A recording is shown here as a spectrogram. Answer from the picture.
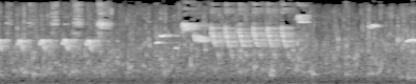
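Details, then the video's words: Male Pekin robin against trickling water, giving five quick chirps, then a slurred whistle and a fast buzzy trill, with scattered high single notes after. "MASTERAN BURUNG ROBIN JANTAN GACOR, SUARA MERDU DAN JERNIH"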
